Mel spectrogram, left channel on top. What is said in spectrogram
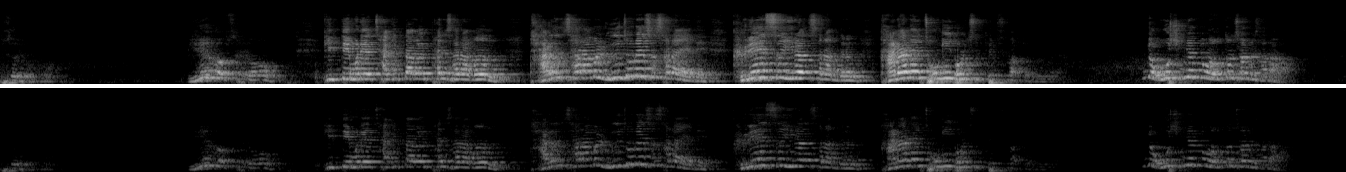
미래가 없어요. 빚 때문에 자기 땅을 판 사람은 다른 사람을 의존해서 살아야 돼. 그래서 이런 사람들은 가난의 종이 될 수밖에 없는 거야. 그러니까 50년 동안 어떤 삶을 살아?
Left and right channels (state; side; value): quieter; right; 17.0 dB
